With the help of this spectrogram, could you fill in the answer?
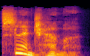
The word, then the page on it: sledgehammer: British English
